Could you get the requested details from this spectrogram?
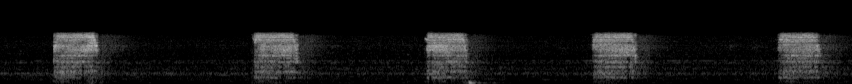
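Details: Owl nest box with an adult feeding one chick while others sleep; five evenly spaced, breathy rasping hisses, one roughly every 1.7 seconds, in a quiet box.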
